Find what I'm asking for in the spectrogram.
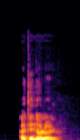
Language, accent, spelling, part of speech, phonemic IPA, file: French, France, aténolol, noun, /a.te.nɔ.lɔl/, LL-Q150 (fra)-aténolol.wav
- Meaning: atenolol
